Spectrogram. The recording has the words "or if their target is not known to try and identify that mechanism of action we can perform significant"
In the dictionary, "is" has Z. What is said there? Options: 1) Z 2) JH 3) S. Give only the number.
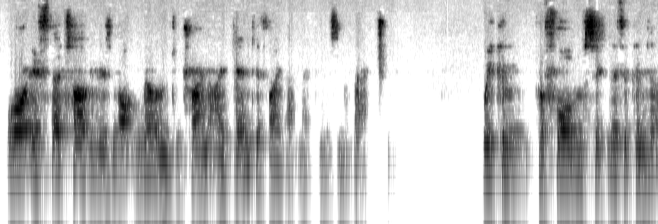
1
